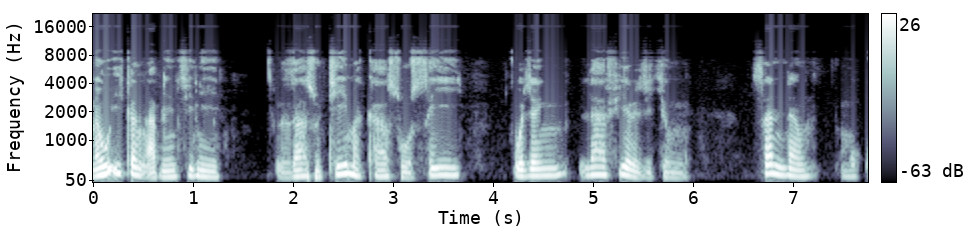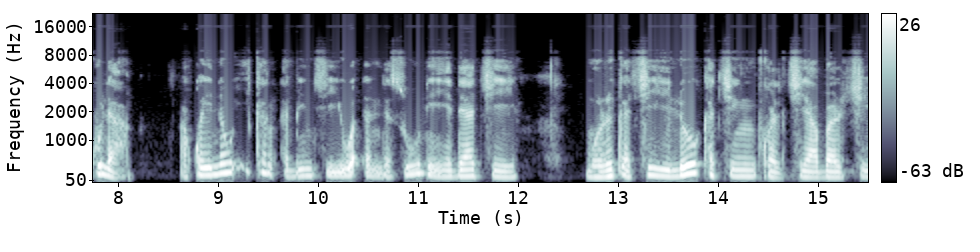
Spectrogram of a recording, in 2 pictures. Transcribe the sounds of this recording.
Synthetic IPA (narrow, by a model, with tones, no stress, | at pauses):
na˦wʔɪ˦kɐ˨ŋʔa̰˨bɪ˦nt͡ʃi˦neː˨ | zaː˦su˨tʰeː˦mɐ˨kʰaː˦soː˨sa˦j | wɐ˦d͡ʒɛ˦nlaː˦ɸɪ˦jɐ˨rd͡ʒɪ˨kʲɪ˦mːu˨ | sɐ˦˨nːɐ˨ŋː | u˨kʷʊ˦laː˨ | ʔa˨kʷa˦jna˦wʔɪ˦kɐ˨ŋʔa˨bɪ˦nt͡ʃi˦wɐ˦ɗɐ˨nda˨suː˦nḛː˨jaː˦daː˦t͡ʃeː˨ | mu˨ɾɪ˦kʼɐ˨t͡ʃiː˦loː˦kɐ˨t͡ʃɪ˦ŋkʷɐ˨lt͡ʃɪ˦jaː˦bɐ˦ɽt͡ʃiː˦ʔ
